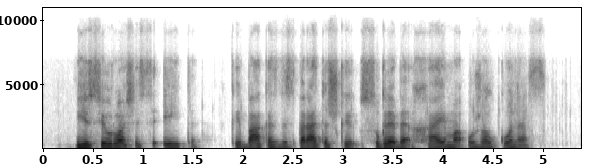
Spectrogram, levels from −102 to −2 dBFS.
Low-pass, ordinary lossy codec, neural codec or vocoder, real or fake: 7.2 kHz; Opus, 16 kbps; none; real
